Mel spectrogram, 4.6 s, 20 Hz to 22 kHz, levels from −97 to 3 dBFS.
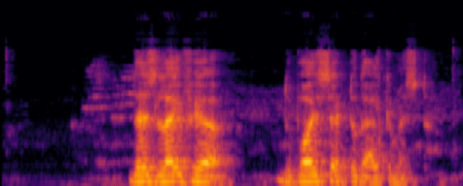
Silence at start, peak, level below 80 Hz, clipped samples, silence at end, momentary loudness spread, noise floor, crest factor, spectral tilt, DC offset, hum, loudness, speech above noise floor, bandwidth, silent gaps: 1.3 s; -2 dBFS; -56 dBFS; under 0.1%; 0.35 s; 17 LU; -71 dBFS; 18 dB; -6 dB/octave; under 0.1%; none; -18 LUFS; 52 dB; 7.6 kHz; none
